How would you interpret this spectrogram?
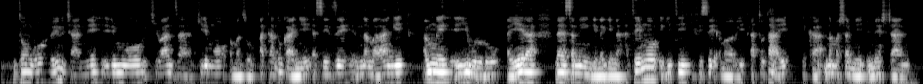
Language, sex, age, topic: Rundi, male, 25-35, education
